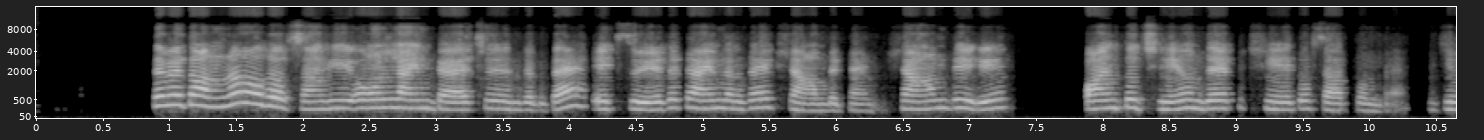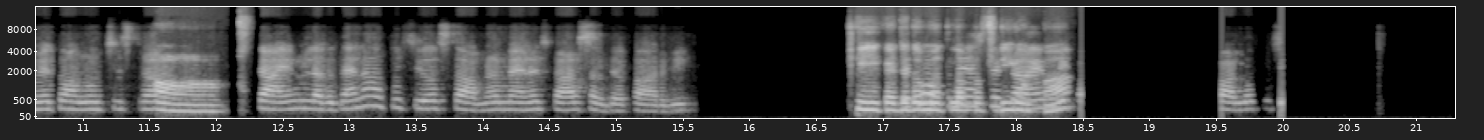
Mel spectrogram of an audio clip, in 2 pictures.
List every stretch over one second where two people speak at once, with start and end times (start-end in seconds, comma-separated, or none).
17.2-18.4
